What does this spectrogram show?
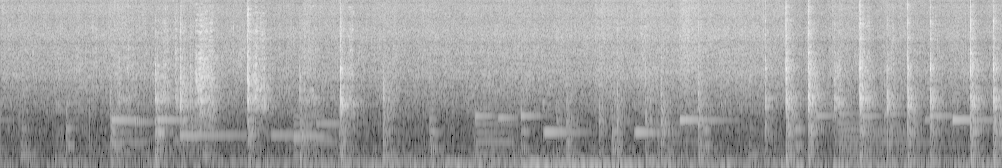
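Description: Mutton liver masala sizzling on a tawa griddle while a metal spoon scrapes and stirs it across the pan, in runs of quick strokes, the fastest in the last two seconds.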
